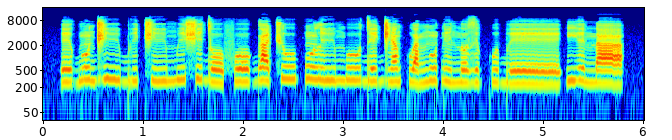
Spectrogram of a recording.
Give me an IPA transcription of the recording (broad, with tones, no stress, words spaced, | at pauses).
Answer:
e˨ ɡʷũ˦˨d͡ʒiː˦˨bi˨ t͡ʃiː˨ mi˦ʃi˦ doː˨foː˦ ɡa˦˨t͡ʃuː˦pũ˦ liː˦muː˦de˦d͡ʒã˦ kʷa˨ŋũ˦ ɗĩ˨ nʊ˨zɪ˨kʷɪ˨˦beː˨ | jɪ˦˨na˨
